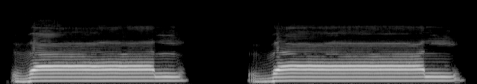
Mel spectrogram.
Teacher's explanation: জিহ্বার আগা, এই দুই দাঁতের আগার সঙ্গে লাগান, লাগিয়ে উচ্চারণ করবেন আর 3 আলিফ টেনে পড়তে হবে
